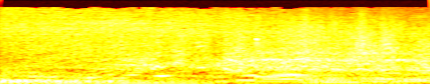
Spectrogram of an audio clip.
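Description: A loud intro sound effect over music, a noisy rushing sweep like a revving car. Its deep part thins out about halfway through.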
